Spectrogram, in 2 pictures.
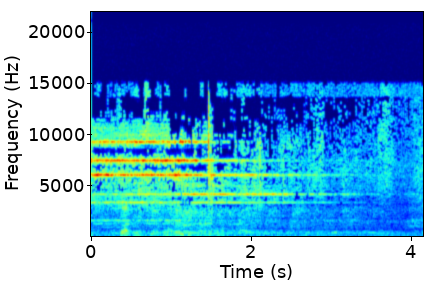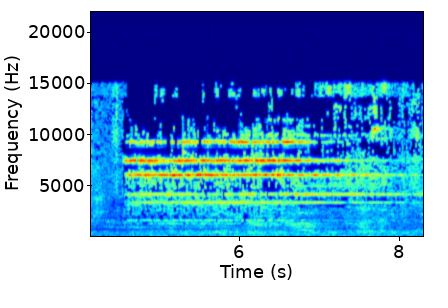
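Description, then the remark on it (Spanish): A telephone rings continuously with a bright, trilling electronic tone, loud, over a murmur of background voices and other noise. “¡Pero cógelo yo, paponata!”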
